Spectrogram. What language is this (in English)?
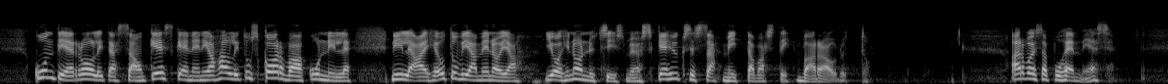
Finnish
